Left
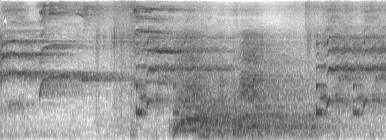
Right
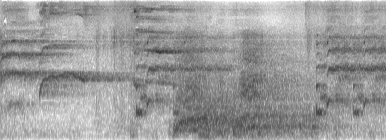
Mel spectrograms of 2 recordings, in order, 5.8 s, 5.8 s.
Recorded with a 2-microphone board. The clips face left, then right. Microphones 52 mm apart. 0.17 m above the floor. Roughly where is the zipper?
Centre.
